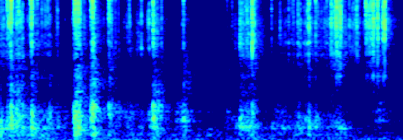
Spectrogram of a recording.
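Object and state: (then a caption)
Glass gem beads in a mesh bag, rubbed. Fingertips with painted nails rub and press a flat pile of small blue glass gem beads in a white mesh net bag on a table. The beads clink and grind together in quick, bright, crinkly bursts with almost no low end. A short pause near the middle breaks up the quiet, close sound.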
